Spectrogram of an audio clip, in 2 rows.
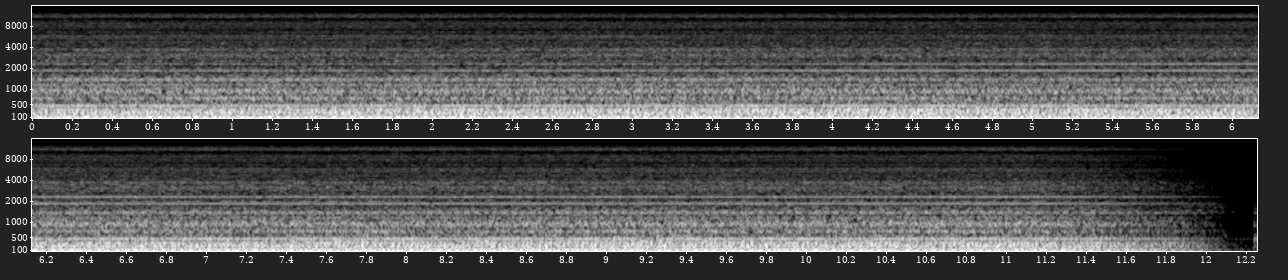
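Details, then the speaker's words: Blomberg RapidJET LWF194520QW 9kg washing machine, about a month old, final spin at full 1400 rpm: steady even whirring hum, barely vibrates, winding down at the end; normal high-speed spin. "this is the machine right out 1400 rpm as you can see it doesn't that light at all and it barely vibrates"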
